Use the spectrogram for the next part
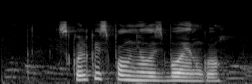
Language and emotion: Russian, neutral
